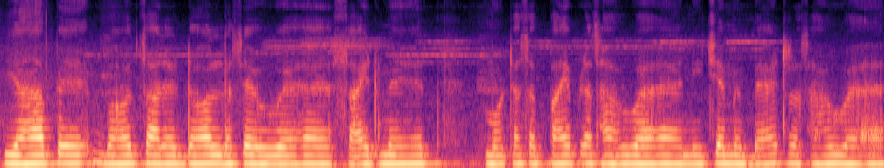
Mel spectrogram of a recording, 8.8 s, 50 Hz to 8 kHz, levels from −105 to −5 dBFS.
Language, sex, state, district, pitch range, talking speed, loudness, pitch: Hindi, male, Haryana, Rohtak, 145-150 Hz, 140 wpm, -16 LUFS, 150 Hz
